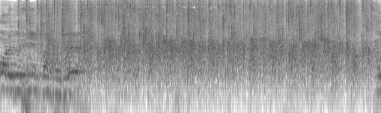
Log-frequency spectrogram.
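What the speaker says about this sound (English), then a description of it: "give the Lord a good hand clap of prayer" A church congregation claps and applauds in a dense, sustained wash of hand claps with scattered voices, loud and steady throughout.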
